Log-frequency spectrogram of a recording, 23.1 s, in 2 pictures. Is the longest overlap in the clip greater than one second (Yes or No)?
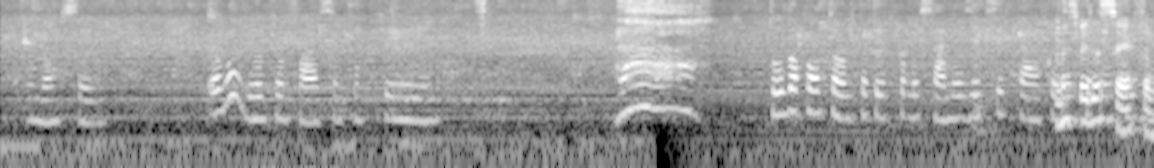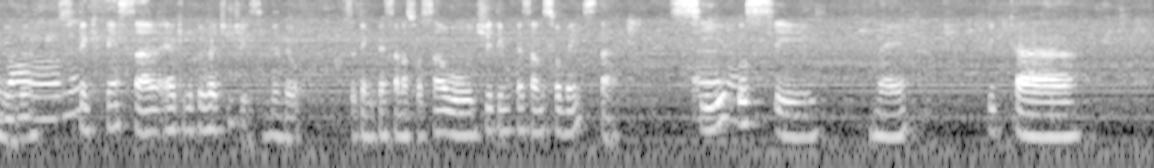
Yes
